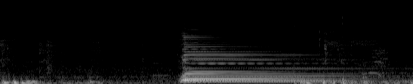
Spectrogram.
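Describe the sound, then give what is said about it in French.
A single E minor chord strummed on an acoustic guitar, fretted with the middle finger on the second fret of the second string and the ring finger on the second fret of the third string, rings out clearly after a short quiet pause, its notes sustaining and slowly fading over a couple of seconds, with faint murmuring underneath. “Pour le mi mineur, faut tout simplement euh, mettre votre majeur, deuxième case, deuxième corde”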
